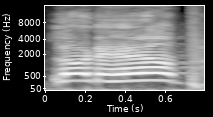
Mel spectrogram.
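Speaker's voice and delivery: high, loud cry for help; desperate shout for help. Retold or imitated. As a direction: yell up to God. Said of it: "He was shouting and shouting".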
